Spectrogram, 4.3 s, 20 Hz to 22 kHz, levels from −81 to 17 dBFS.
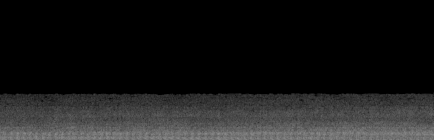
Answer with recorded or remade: remade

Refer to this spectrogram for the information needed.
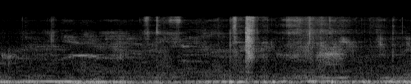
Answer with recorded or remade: remade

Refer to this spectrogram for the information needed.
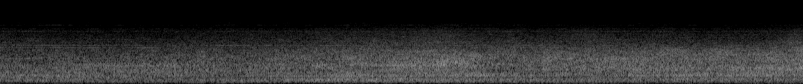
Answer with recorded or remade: recorded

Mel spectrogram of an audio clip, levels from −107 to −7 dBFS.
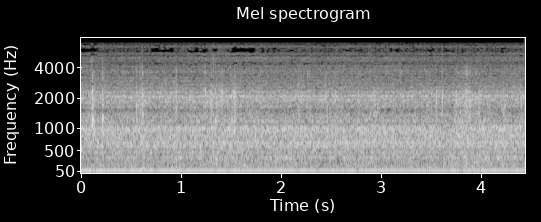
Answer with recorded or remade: recorded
